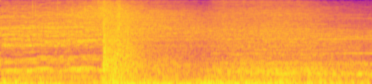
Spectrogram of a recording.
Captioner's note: gun firing; light haunting music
